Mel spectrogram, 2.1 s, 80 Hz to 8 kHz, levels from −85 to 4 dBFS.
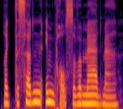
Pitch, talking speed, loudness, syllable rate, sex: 195 Hz, 205 wpm, -16 LUFS, 5.8 syllables/s, female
